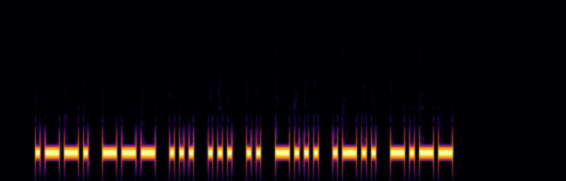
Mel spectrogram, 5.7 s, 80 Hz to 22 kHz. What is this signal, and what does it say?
Morse code, heard as a keyed tone, about 25 wpm, 700 Hz. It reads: POSSIBLY
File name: Eight Letter Words - 25wpm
